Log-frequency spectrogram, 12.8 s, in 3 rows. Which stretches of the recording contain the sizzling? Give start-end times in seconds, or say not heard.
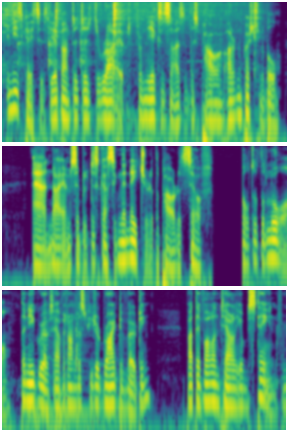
0.0-4.0.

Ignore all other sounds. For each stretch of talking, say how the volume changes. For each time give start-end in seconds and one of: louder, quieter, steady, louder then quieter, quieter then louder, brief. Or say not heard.
0.1-12.7 steady.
